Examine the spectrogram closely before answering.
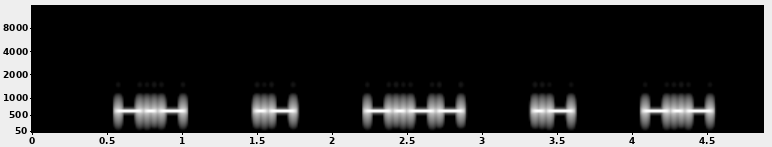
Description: Morse code, heard as a keyed tone, about 25 wpm, spaced as for 13 wpm, 630 Hz. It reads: KAYAK
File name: pangram-fs-13-cs-25-explorer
